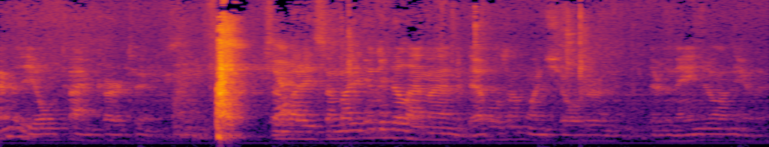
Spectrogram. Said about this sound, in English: Would you check out there? I heard the door out there. I'm not sure. Just maybe take a peek, see what's happening.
